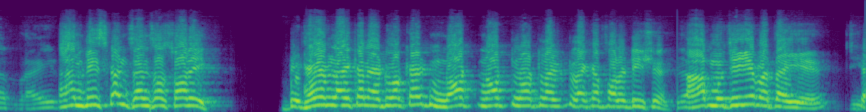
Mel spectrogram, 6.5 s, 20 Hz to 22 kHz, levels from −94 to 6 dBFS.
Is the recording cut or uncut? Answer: cut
